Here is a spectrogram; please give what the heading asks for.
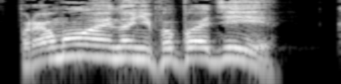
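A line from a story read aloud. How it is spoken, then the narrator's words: Shouting. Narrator (Russian): крикнул я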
